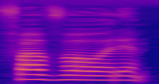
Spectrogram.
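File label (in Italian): "favore", lingua sarda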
